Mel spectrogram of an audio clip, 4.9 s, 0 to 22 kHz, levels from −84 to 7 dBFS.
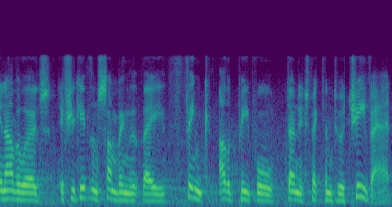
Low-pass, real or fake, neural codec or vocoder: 7.2 kHz; fake; codec, 16 kHz, 2 kbps, FunCodec, trained on Chinese and English, 25 frames a second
